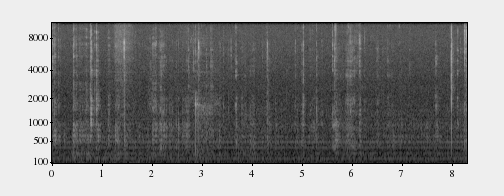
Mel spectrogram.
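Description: Faint, scattered clicks and taps of small robot-car kit parts being handled and fitted together by hand, the clearest near the end, over a low steady hum.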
